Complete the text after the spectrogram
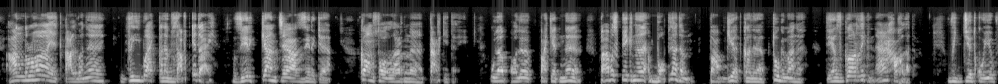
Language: Uzbek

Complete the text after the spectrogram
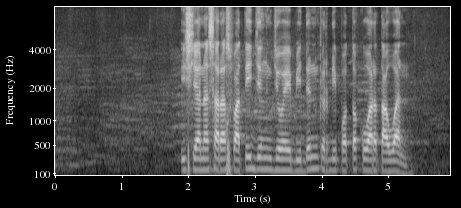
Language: Sundanese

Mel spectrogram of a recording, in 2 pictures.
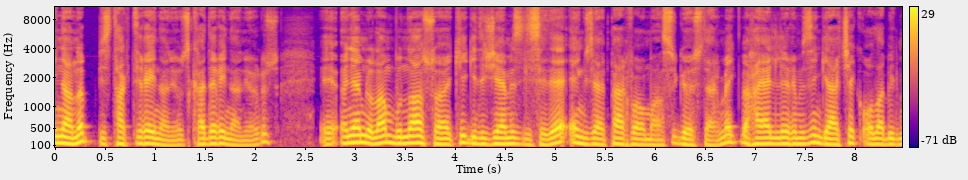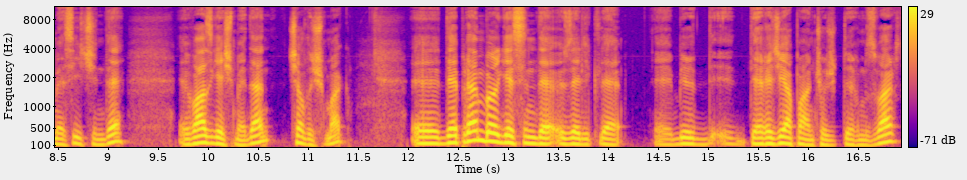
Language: Turkish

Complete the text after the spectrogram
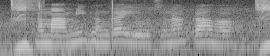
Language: Bhojpuri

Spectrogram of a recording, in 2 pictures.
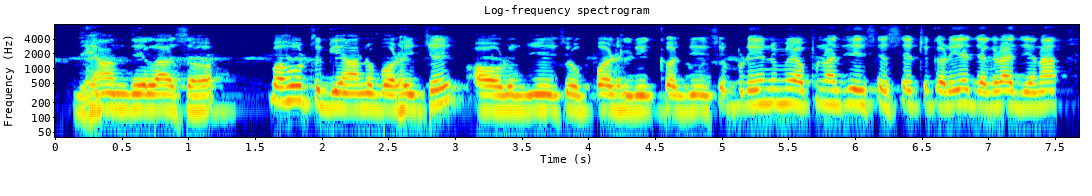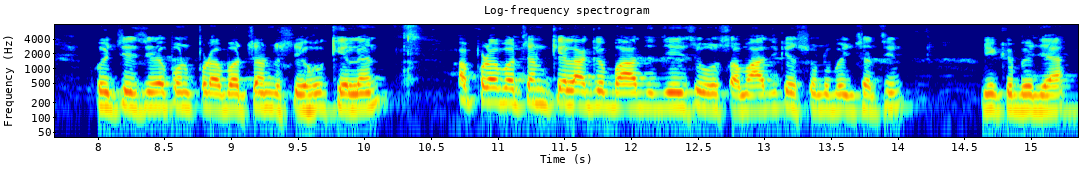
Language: Maithili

